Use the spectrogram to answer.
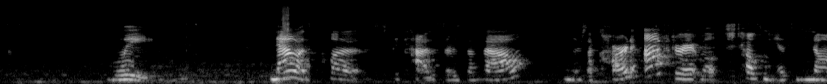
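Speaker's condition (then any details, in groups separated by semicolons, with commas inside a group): No condition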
